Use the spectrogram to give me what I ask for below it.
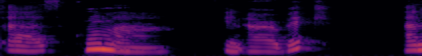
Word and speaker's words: هما: We have reached the last dual possessive pronoun, which is there, and it's pronounced as Huma in Arabic, Huma, and it's represented by the letters ha plus ma plus a. An example for it, their house is pronounced and written like this, بيتهما, بيتهما.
